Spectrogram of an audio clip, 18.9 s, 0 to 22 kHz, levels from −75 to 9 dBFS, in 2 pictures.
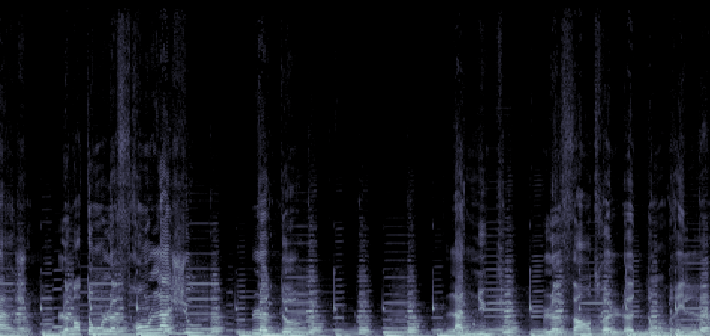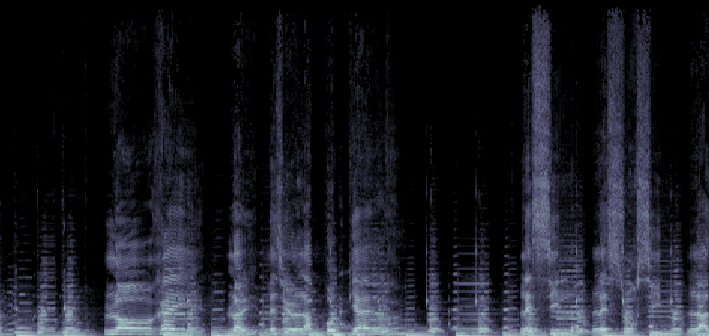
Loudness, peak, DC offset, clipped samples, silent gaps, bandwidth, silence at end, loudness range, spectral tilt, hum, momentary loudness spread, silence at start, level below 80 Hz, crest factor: -17 LUFS; 0 dBFS; under 0.1%; under 0.1%; none; over 20 kHz; 0 s; 4 LU; -6 dB/octave; none; 8 LU; 0 s; -24 dBFS; 16 dB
